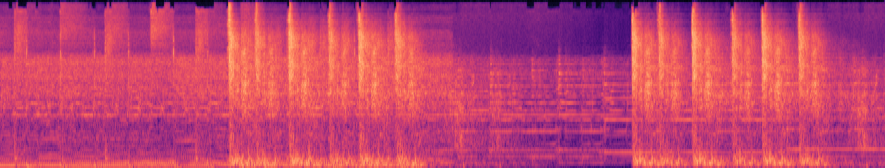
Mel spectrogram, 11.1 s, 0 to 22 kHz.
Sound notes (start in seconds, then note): 2.8 shots firing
